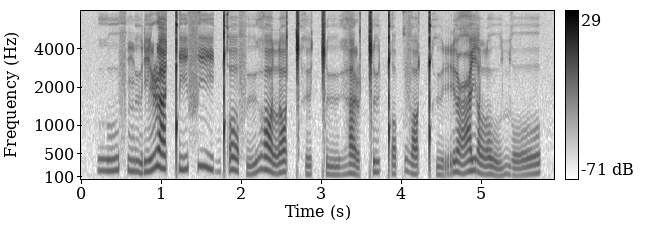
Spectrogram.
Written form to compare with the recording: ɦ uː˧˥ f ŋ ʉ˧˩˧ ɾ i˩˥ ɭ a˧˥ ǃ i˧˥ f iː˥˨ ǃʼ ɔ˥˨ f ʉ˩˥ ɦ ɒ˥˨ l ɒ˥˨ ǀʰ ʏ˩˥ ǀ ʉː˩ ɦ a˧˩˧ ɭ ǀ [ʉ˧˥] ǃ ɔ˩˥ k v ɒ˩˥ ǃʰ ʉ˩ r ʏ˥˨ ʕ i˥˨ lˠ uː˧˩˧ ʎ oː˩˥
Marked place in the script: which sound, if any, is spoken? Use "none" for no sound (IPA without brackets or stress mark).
ʉ˧˥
